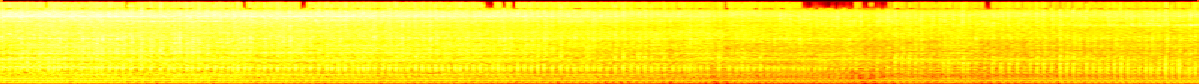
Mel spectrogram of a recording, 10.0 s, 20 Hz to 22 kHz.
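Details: NOMA 4.5 hp Tecumseh two-stroke 21-inch single-stage snowblower, pull-started after the tar-clogged fuel filter was replaced, on full run: steady, even buzz at one pitch, no misses, knocks or surging. Runs great, normal.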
